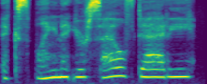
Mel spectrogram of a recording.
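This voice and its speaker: A woman voicing a sharp, forthright young girl with a Southern US country accent in a video game. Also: sits high, fairly even intonation, a little slow, no echo, studio quality. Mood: blunt.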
